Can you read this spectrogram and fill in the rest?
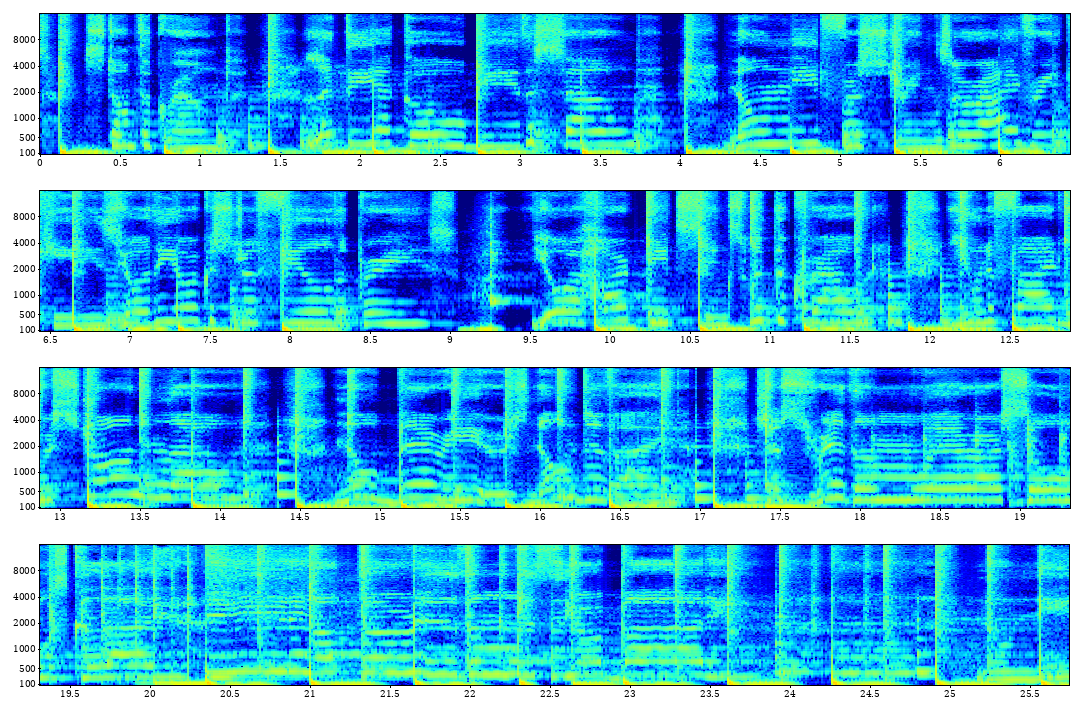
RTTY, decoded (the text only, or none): none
